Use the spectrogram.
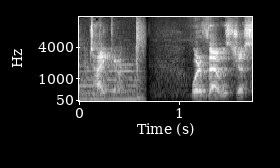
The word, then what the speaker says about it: Tycho: that up until recently I thought it was pronounced Tio but it's not it's pronounced Tao what if that was just like my whole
